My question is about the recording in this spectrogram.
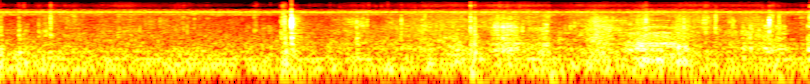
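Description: Handling noises as a caught redfish is measured: one sharp click about one and a half seconds in and a few softer taps, over a steady low hum.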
